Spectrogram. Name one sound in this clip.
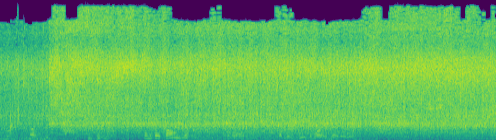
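Meat drops into hot oil and sizzles loudly.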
